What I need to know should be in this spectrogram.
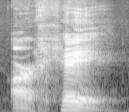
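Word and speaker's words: ἀρχή: it's not pronounced in the next word is arche notice there are two vowels so there are two syllables are k in rk the accent is over this syllable so it's our k not rk but arche in arche ain notice one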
